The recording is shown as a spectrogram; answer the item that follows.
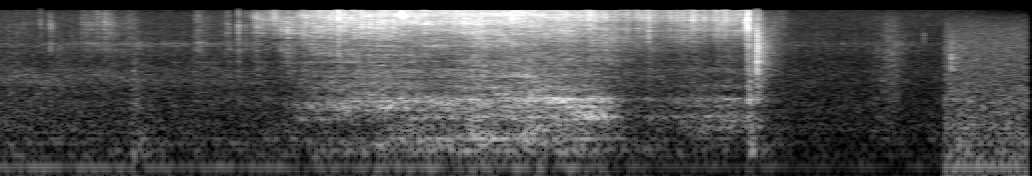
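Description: Cardboard tear strip being pulled along the top of a cardboard box: a steady tearing rasp lasting a few seconds that grows louder, ending in a short click as the strip comes free.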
